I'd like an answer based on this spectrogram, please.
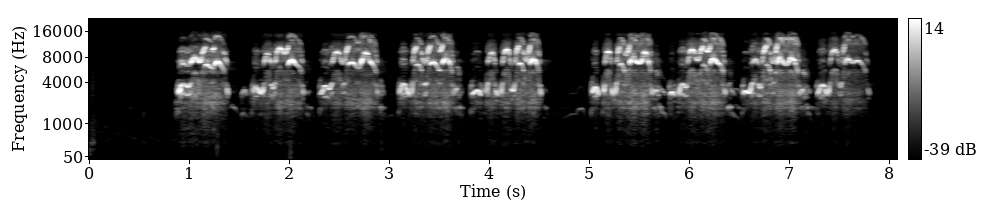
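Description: Clausen Predatorcall 3, a mouth-blown bird distress call, sounded as a string of shrill, wavering squeals about half a second each: five, a short pause, then four more. It imitates a small injured bird crying in distress, to lure foxes.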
